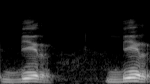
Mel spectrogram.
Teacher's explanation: Ra nipis sebab ra mati sebelum dia baris bawah.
